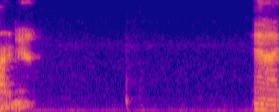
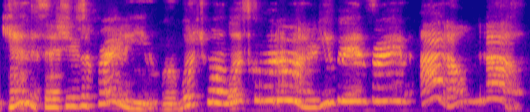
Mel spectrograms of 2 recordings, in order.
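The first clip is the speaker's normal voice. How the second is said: frantic rising shout; 11 semitones higher than usual. Real, not acted. Calling out to Donald, building to a frantic shout. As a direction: pitch climbs higher and higher to a pleading shout.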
